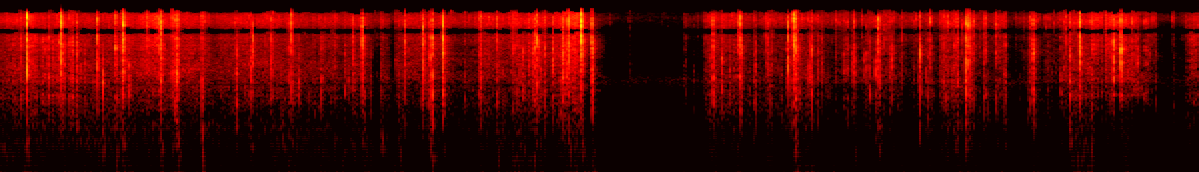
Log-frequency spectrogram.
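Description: Fingers and nails press, rub and scratch crumpled brown kraft packing paper lying in an open box. The result is dense, bright crinkling and crackling with sharp, quick-fading bursts and a short quiet pause about midway before the rustling resumes.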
